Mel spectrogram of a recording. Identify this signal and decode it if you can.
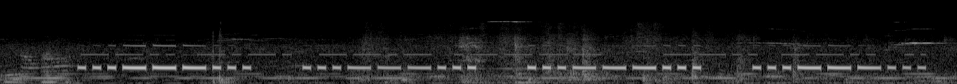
Morse code, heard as a keyed tone, machine-sent, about 16 wpm, 770 Hz, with fading, a weaker station near 1520 Hz and the noise of a crowd indoors. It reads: <SOS> <SOS> <SOS> <SOS>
